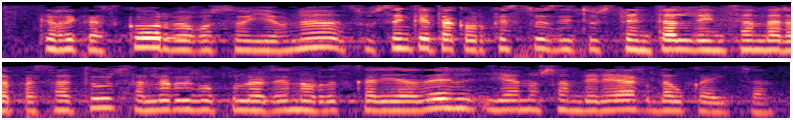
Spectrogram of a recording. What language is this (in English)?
Basque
